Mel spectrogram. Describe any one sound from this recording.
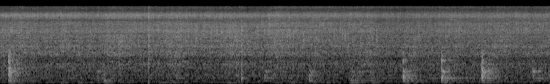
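Food sizzles and crackles in a hot frying pan.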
